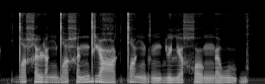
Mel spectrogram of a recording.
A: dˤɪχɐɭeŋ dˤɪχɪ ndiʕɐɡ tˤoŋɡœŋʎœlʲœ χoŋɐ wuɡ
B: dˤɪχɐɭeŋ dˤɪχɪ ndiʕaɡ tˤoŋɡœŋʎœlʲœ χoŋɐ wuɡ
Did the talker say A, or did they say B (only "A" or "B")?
A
